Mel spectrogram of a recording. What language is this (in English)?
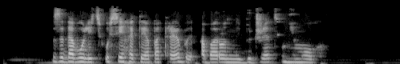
Belarusian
